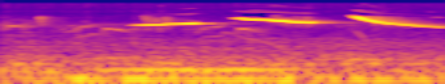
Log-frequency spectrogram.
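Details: Rufous-collared sparrow (tico-tico) song used as a warm-up to stimulate captive birds: three clear, high whistled notes, each sliding downward, the last one strongest.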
